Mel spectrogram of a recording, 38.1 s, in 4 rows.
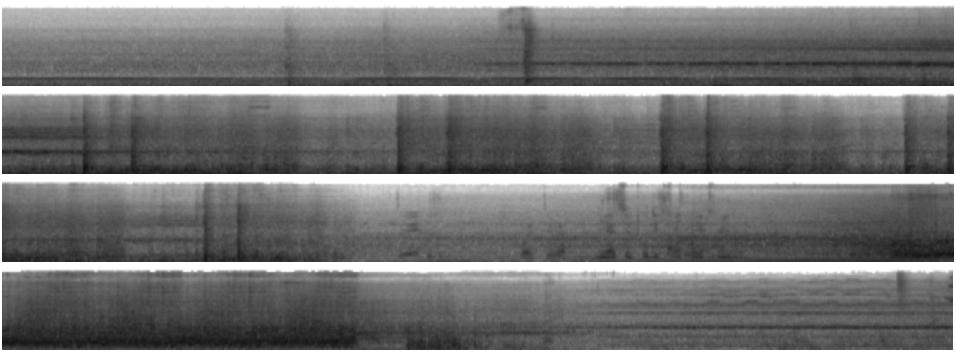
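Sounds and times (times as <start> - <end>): high whine: 0.0 - 13.5
train pulling in: 0.0 - 38.0
wheels clacking on rails: 7.2 - 34.2.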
